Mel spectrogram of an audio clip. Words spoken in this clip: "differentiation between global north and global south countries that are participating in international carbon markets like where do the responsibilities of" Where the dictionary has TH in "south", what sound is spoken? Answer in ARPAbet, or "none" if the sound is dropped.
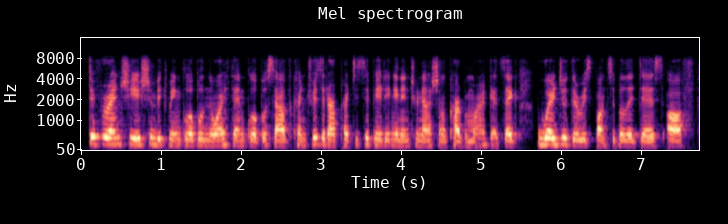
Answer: TH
